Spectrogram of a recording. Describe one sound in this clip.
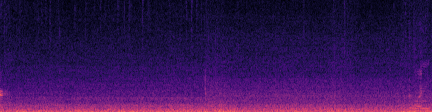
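Tyres rumble and hiss on a slushy road.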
